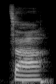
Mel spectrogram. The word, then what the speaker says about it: 咋: Za in the third tone is the next one we're looking at.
